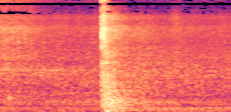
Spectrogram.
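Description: A car bonnet slams shut with a loud thud.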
